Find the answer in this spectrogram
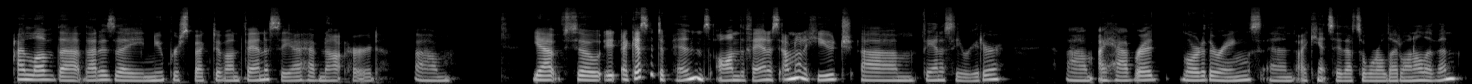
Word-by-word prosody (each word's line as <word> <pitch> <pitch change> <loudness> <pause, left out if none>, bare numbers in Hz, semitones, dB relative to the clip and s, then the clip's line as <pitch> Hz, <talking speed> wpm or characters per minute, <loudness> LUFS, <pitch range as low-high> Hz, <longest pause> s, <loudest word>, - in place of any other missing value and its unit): I 230 - +4
love 215 -1 +3
that, 180 -1 +1
that 190 +1 -1
is 210 0 -1
a 180 -2 -1
new 185 +3 -2
perspective 190 -2 -3
on 180 0 -2
fantasy 190 -1 -1
I 180 - -2
have 185 -1 -5
not 175 0 -3
heard, - - -7 0.3
um. 180 0 -6 0.7
Yep, 210 +2 +3
so 200 -3 +1
it 210 0 +2
I - - +5
guess 290 - +5
it 470 - -3
depends 225 +5 +4
on 190 +1 +1
the 195 - -4
fantas 200 +3 +1
I'm 235 - +7
not 290 +1 +9
a - - +5
huge, 225 0 0
um, 185 -2 -2
fantasy 190 -2 -3
reader. 210 +9 -1 0.7
Um, 180 -3 -3
I - - +2
have 185 0 -3
read 205 +2 +2 0.2
Lord 190 -3 +1
of 195 - -1
the 200 - +1
Rings, 185 +5 -2
and 170 -2 -6
I - - -4
can't - - -5
say 175 - 0
that's 170 0 -4
a - - -1
world 170 0 -3
I'd 170 - -2
want 170 0 -2
to 185 - +1
live 180 -1 -2
in. 260 +5 +5
190 Hz, 210 wpm, -24 LUFS, 180-210 Hz, 0.7 s, not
